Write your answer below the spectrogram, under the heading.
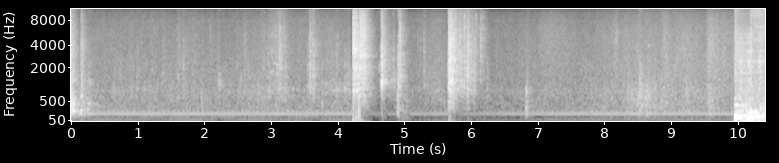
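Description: A loud sharp bang at the start, then a quick cluster of four or five sharp bangs about four to six seconds in, over a steady low hum. Loud music starts just before the end.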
